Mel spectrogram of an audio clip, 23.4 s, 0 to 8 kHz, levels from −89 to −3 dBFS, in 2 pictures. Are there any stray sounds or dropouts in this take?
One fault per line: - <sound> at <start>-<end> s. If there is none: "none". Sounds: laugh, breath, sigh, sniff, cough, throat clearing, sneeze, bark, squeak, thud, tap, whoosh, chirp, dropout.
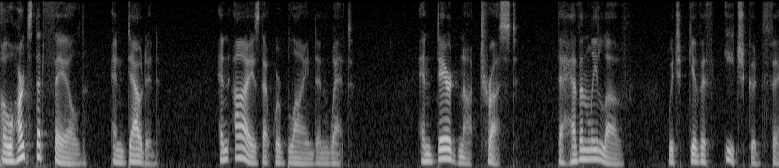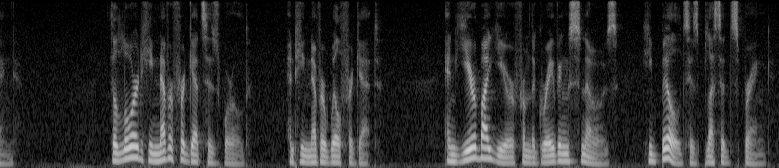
none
